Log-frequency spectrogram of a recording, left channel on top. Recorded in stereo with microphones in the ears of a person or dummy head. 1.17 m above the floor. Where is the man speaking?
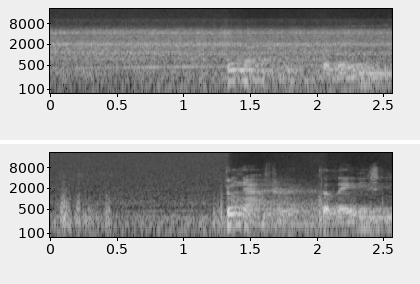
75° right (ahead or behind), 4 m.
